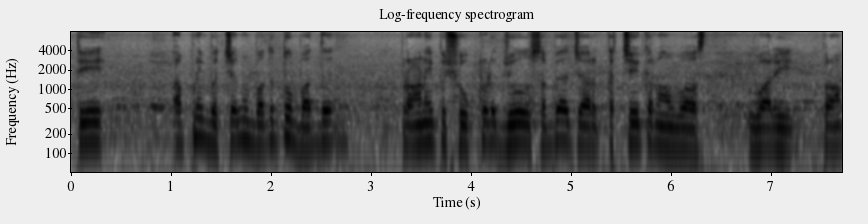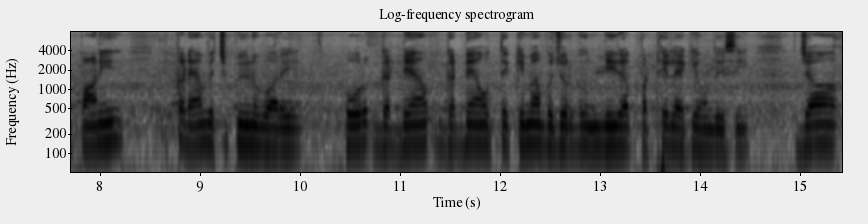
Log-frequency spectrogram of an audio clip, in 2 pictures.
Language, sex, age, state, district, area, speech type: Punjabi, male, 30-45, Punjab, Bathinda, rural, spontaneous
